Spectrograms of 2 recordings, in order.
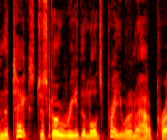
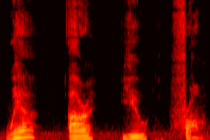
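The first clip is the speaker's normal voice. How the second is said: slow hushed whisper; whispered question; 2 semitones lower, 9 dB quieter, much slower than usual. Acted. Pilate asking Jesus in a hushed whisper. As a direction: breathe the question slowly.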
